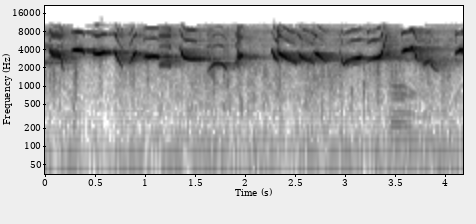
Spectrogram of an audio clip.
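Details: Oriental magpie-robin, known in Indonesia as kacer, giving its melodious song: a rich, nonstop run of clear whistles, quick slurs and short trills, notes rising and falling rapidly, with no other sounds.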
